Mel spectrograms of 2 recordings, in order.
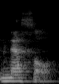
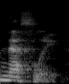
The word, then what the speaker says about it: Nestle: She pronounced it Nestle. It has nothing to do with Nestle.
